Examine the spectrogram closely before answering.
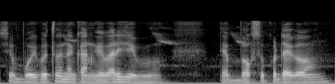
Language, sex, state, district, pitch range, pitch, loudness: Chakma, male, Tripura, Unakoti, 105-120 Hz, 115 Hz, -19 LUFS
